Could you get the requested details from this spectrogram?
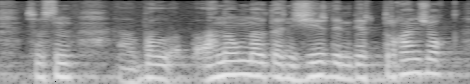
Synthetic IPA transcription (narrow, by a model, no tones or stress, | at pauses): so̞sənbʊlˠanomnawt̪ɑnəʒe̞ɾd̪e̞nbe̞ɾɪp̚t̪ʰʊɾʁɑnʒo̞q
